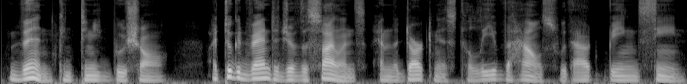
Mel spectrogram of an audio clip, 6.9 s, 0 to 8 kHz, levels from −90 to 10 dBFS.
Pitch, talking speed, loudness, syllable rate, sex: 100 Hz, 165 wpm, -22 LUFS, 5.0 syllables/s, male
